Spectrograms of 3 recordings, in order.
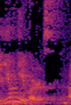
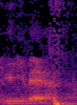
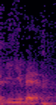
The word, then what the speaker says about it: Univers: 有些人念的 universe 啊，我随便念了，我不管它了。但是正式的应该念 universe 啊，发音，嗯，发音是 s x 发音的，所以叫 universe 啊。它基本上是跟 Helvetica 是一类的，而且呢，我个人更喜欢用 universe universe。嗯，因为呃，说实话，Helvetica 它排正文并不好，很挤。用 universe 很明显，大家去看 universe A B C A 到 Z 长度。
